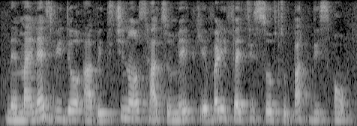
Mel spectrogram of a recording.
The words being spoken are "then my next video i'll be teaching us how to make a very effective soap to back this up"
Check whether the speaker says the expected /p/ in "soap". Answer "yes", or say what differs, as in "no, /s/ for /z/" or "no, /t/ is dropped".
no, /f/ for /p/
